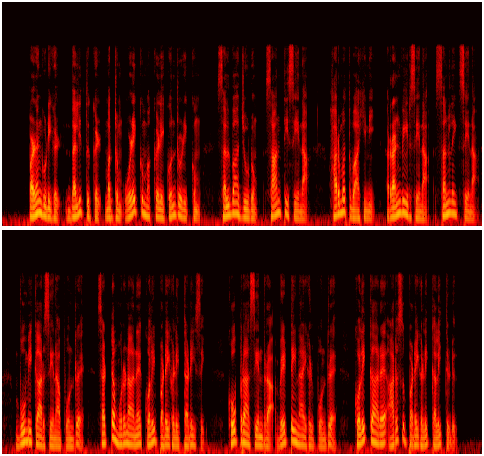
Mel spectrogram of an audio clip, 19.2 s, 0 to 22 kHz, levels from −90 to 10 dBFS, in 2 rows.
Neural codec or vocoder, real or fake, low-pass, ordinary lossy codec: codec, 24 kHz, 3.1 kbps, DualCodec; fake; 10.8 kHz; MP3, 96 kbps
